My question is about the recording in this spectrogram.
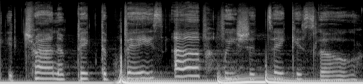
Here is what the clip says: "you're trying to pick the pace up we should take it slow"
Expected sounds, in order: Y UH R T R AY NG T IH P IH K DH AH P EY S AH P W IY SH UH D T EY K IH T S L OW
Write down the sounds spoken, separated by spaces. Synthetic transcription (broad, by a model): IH T R AY NG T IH P IH K DH AH B EY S AH P W IY SH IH D T EY K IH T S L OW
